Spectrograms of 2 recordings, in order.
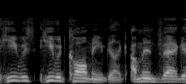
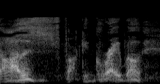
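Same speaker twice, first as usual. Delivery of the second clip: mock all fired-up, very high, excited gush; 10 semitones higher, 4 dB quieter than usual. Retelling a radio coworker after a show: imitating someone excited. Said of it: "all excited".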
